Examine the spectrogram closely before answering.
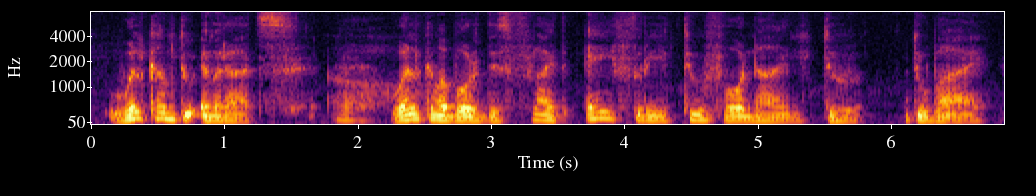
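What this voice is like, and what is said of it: Put-on Arabic accent, announcer voice. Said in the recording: “your Arabic again? That's slightly arousing ... I learnt that accent from doing going on Emirates flights ... it's the most beautiful sounding. This guy's got this beautiful voice, comes over the tannoy”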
